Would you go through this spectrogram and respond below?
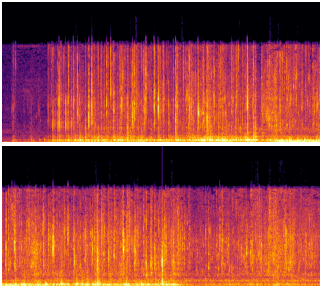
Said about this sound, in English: just wash off the little spiky bits that are on the outside of your cucumber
